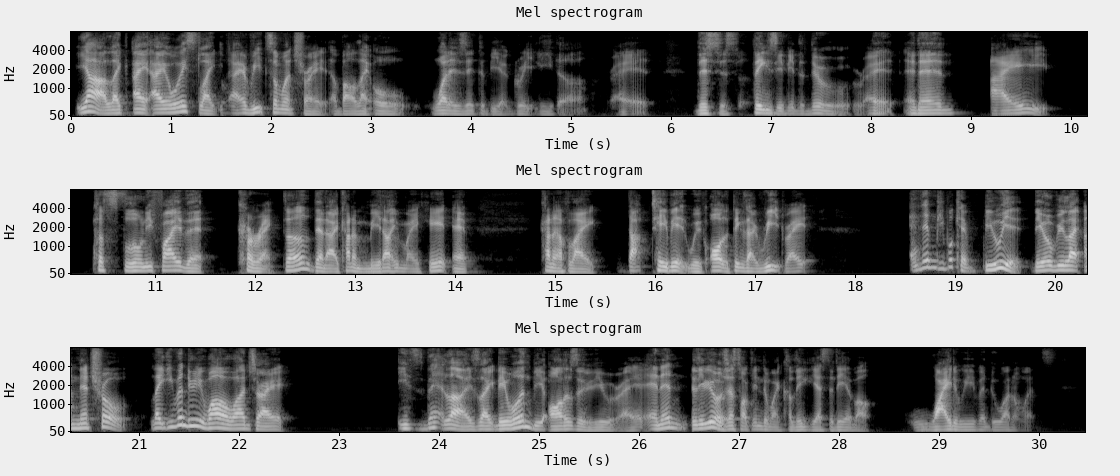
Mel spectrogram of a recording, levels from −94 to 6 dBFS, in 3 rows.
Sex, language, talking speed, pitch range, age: male, English, 210 wpm, 95-135 Hz, 20-39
